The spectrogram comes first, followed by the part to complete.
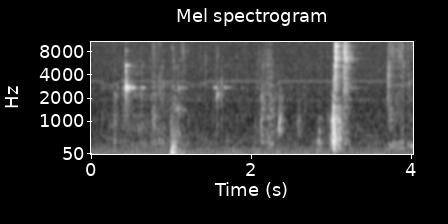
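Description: A few light clinks of ice cubes against a rocks glass as a cocktail is sipped and handled, with a soft thump about a second in as the glass is set down on a rubber bar mat, and a brighter clink near the end.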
